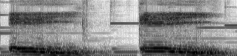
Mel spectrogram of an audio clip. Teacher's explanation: এটাকে আমরা এ বলবো না, আমরা বলবো এই এই। তো এই একটু লং সাউন্ড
